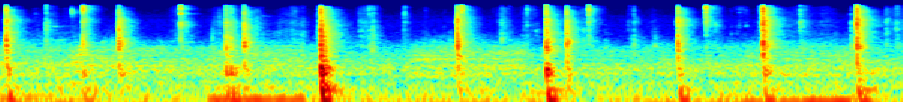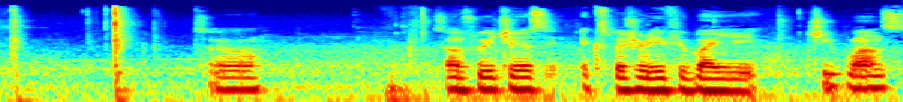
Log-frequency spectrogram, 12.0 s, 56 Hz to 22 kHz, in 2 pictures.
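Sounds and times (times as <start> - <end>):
keyboard switches clicking: 3.0 - 7.1.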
